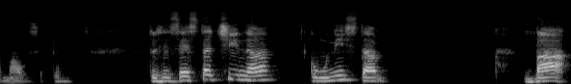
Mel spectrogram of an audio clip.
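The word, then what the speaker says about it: Mao Zedong: Ustedes muchas veces pronuncian tal como leen Mausedón, ¿no? Pero en realidad se conoce como Mausetú.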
